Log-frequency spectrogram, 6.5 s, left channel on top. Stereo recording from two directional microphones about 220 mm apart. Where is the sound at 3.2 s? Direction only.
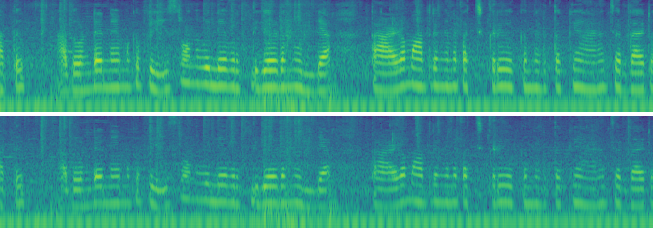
20° left (ahead or behind).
